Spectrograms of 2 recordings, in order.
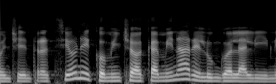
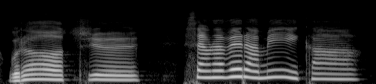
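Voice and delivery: moved monsters thanking; 8 semitones higher, 4 dB louder, slower than usual. Acted.

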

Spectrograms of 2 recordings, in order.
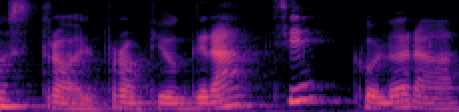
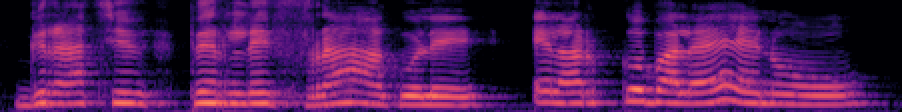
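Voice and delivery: much higher, louder, slow bright exclamation; a little girl exclaiming her thanks with joy; exclaiming child; 11 semitones higher, 7 dB louder than usual. A narrator's reading. Diana exclaims her thanks to the class, high and joyful. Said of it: "Diana esclamò".

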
